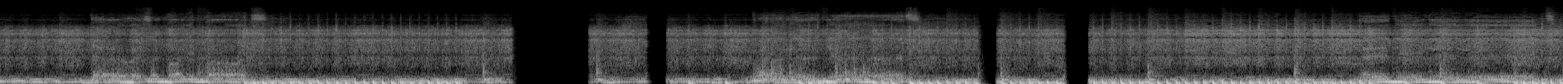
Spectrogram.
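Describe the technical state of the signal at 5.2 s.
At 5.2 s a call audio freeze is underway (5.11 to 5.90 s): the sound stalls into about 0.67 s of near-silence, likely from delayed packets emptying the jitter buffer, then resumes where it stopped, with nothing lost, unlike a dropout.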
